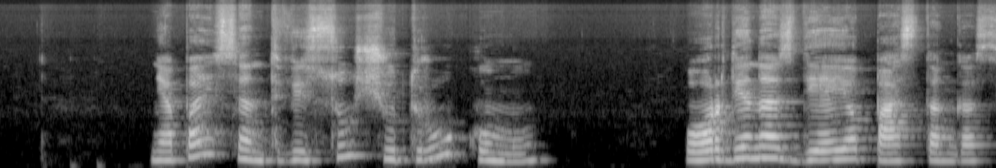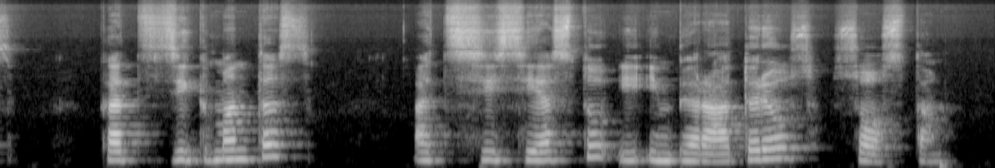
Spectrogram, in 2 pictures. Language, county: Lithuanian, Vilnius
